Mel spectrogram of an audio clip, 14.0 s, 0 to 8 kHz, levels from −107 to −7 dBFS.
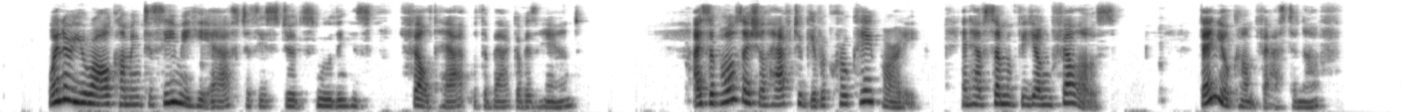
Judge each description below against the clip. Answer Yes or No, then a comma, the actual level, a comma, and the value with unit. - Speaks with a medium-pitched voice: No, high, 200 Hz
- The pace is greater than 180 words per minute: Yes, average, 190 wpm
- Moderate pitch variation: No, wide, 6.3 semitones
